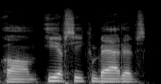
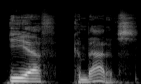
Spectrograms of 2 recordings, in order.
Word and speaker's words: EF Combatives: EF Combatives. Yes. Everybody says EFC Combatives. Yeah, it's really EF Combatives.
